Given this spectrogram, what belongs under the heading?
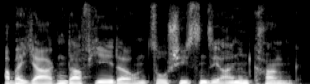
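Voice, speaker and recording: A man's voice: fairly low pitch, moderate pace, a little mellow, voice pushed up, natural voice. A man reading a story, voicing a wounded female hare who limps and laments in a raised, plaintive tone. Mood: indignant. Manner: plaintive, sighing.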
